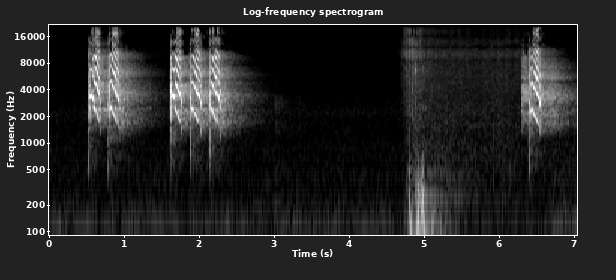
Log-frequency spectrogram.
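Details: Indian ringneck parakeet in loud chirping bursts: groups of two or three shrill, harsh, rapidly repeated notes, a pause with a dull low knock, then another short burst.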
